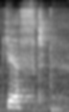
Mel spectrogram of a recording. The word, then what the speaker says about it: GIF: I feel like saying the hard G gets it misunderstood as gift. Yeah, true. So, it'd be a GIF, like Jify Lube.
